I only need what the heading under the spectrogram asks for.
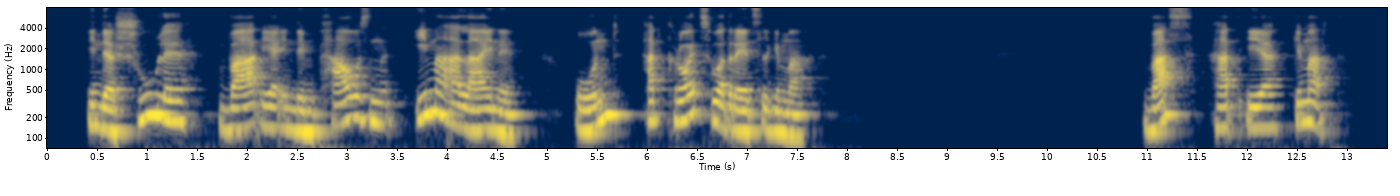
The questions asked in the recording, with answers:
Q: Was hat er gemacht?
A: Kreuzworträtsel. Er, also Theo, hat Kreuzworträtsel gemacht.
